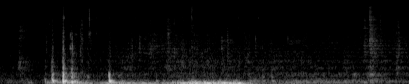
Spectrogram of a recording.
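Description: Microphone handling noise: several low knocks between about half a second and a second in, then a low rumble around two seconds in, as microphones are grabbed and repositioned.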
